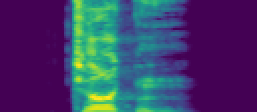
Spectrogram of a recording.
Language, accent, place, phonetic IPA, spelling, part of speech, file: German, Germany, Berlin, [ˈtʏʁkŋ̩], Türken, noun, De-Türken.ogg
- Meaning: 1. inflection of Türke: genitive/dative/accusative singular 2. inflection of Türke: nominative/genitive/dative/accusative plural 3. corn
